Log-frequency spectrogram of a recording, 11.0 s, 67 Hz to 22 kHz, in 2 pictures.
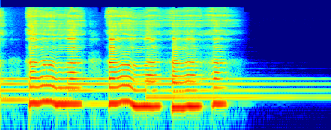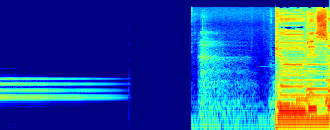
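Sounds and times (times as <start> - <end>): faint breathy sigh: 8.8 - 9.8.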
